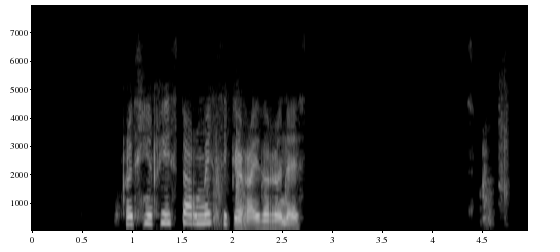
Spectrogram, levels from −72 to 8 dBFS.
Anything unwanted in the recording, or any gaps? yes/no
no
